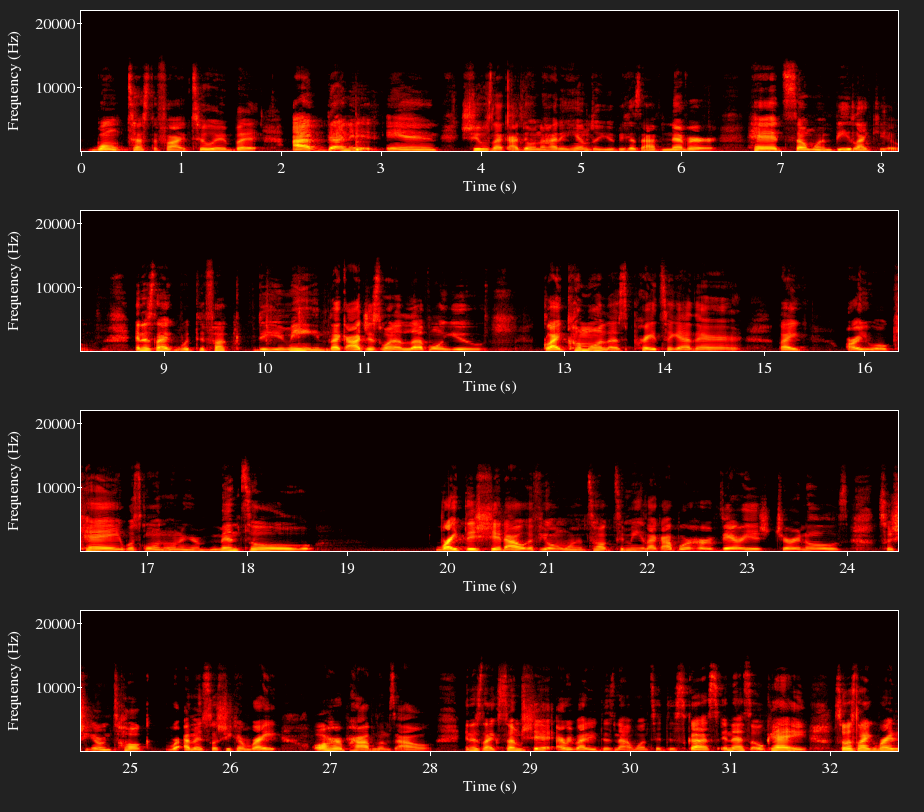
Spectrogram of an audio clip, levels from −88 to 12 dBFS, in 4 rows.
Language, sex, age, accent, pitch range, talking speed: English, female, 20-39, American, 155-195 Hz, 200 wpm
